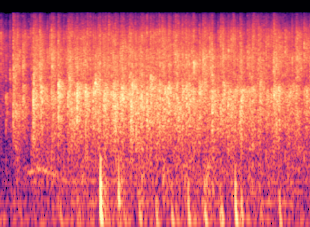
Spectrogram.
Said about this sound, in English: Um, all right, so on that note, I just want to thank first our panelists for this. If we just give them a round of applause.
